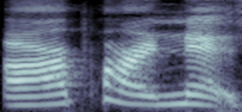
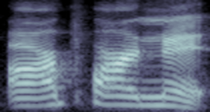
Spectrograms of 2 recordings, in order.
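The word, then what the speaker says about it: ARPANET: to change let's see okay Barb says it's pronounced R partnet sweetie thank you so it's R partnet the a r p a n t is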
